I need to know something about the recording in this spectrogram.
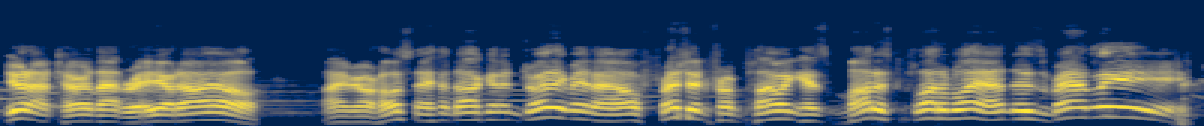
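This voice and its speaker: A man's voice: sits high, normal speed, bright, forceful tone, soft background music, rough recording. A man playing a folksy 1920s radio host on a comedic parody, with a hokey announcer cadence. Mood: jovial.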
